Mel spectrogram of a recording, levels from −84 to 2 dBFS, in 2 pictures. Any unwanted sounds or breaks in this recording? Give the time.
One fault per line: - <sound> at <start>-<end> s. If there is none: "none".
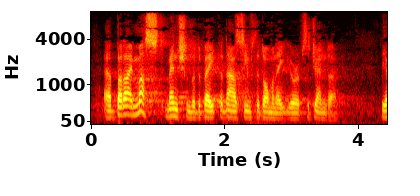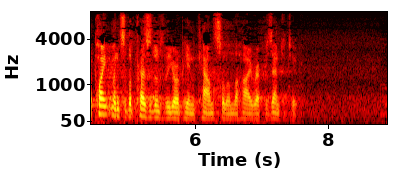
none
